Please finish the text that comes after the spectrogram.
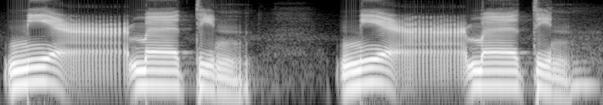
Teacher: bunyi ain sukunnya dialirkan sedikit sampai melafalkan mimnya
